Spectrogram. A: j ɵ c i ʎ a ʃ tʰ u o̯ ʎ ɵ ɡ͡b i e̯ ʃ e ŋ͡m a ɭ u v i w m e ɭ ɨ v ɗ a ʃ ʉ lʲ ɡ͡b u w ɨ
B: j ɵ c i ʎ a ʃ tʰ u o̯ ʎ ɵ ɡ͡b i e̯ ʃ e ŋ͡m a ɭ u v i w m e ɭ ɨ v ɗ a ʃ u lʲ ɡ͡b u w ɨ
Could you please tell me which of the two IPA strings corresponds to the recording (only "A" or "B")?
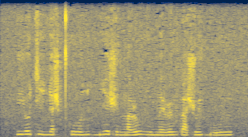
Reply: A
